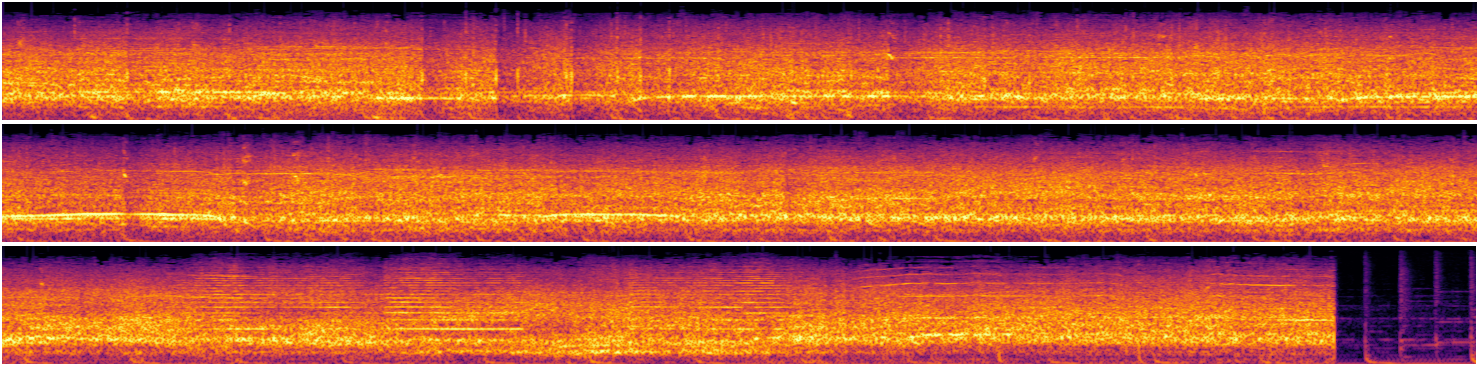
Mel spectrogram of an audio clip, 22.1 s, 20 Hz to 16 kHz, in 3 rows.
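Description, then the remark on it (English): A huge crowd at the Forum roars without letup as the Lakers win their 10th NBA championship, 106-93 over the Celtics in Game 6: a dense wall of cheering, shouting and whistling that swells over about twenty seconds, with scattered sharp bangs and claps cutting through the din. “I want you to listen to the crowd. It's amazing.”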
